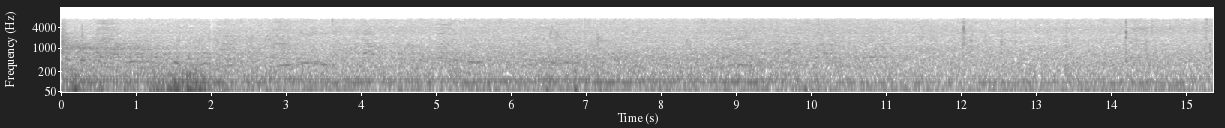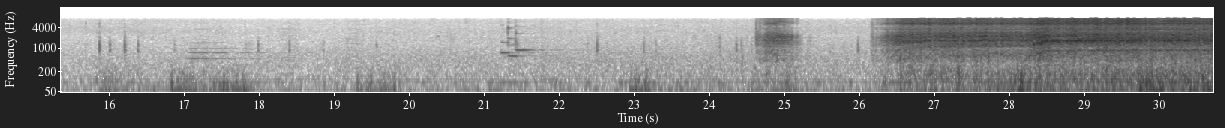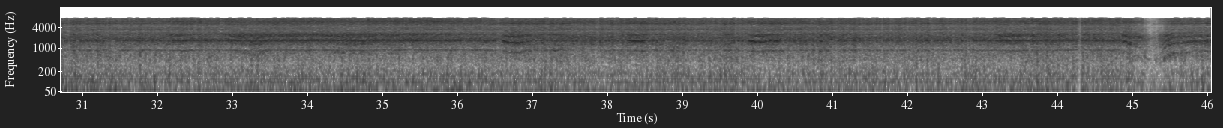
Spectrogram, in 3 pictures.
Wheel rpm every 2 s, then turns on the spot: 0, 0, 0, 0, 0, 0, 0, 0, 0, 0, 0, 0, 10, 80, 190, 240, 220, 220, 230, 240, 230, 230, 160.
none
